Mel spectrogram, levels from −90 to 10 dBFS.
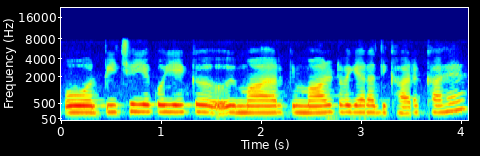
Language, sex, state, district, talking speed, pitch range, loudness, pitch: Hindi, female, Haryana, Rohtak, 160 wpm, 205-220 Hz, -14 LUFS, 210 Hz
